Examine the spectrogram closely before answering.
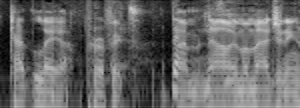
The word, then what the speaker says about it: Cattleya: You can think about a cat. Yeah. And Princess Leia. Cat Leia. Cat Leia.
